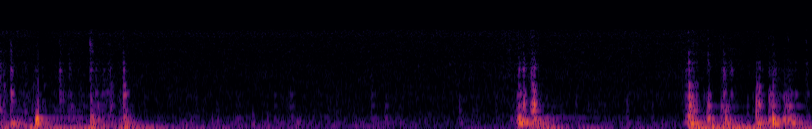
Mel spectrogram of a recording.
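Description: A squirrel moving about inside a wooden nest box and rubbing against the camera, making scuffing and knocking noises in three bursts: at the start, just before three seconds in, and near the end.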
